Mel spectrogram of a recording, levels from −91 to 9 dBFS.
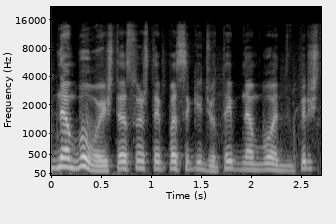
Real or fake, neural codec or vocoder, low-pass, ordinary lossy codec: real; none; 14.4 kHz; Opus, 64 kbps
